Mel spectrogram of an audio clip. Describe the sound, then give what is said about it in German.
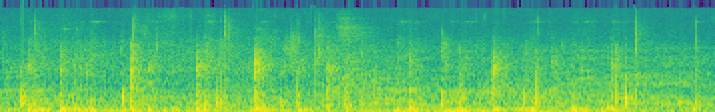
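Footsteps of people walking with a suitcase over to a bench: many quick, steady steps tapping along over a continuous noisy background. “Komm, nimm deinen Koffer und wir gehen darüber zu der Sitzbank.”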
